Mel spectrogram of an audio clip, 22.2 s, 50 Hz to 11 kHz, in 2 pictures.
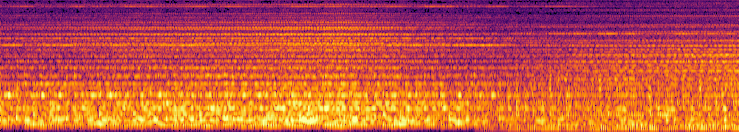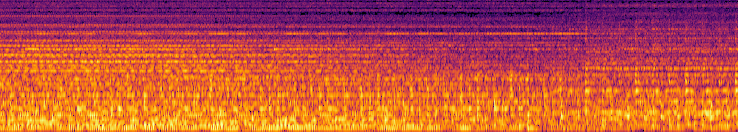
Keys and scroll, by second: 1.4 ctrl+d, 1.6 Escape, 2.5 Escape, 4.8 Escape, 14.8 ], 16.6 4, 18.0 3.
